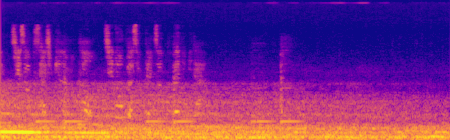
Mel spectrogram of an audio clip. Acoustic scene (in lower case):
car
